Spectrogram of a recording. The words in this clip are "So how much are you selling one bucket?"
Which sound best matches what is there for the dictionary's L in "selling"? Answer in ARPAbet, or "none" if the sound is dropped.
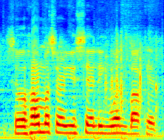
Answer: L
